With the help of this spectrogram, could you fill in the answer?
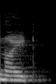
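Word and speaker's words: knight: घटी है उसका दिन नाइट इसमें स्टूडेंट जिस तरह से नो हमने पड़ा है नो में के साइलेंट इसी तरह से नाइट में भी के साइलेंट रहेगा इसको बनाइए इसके बाद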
